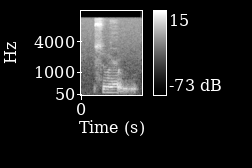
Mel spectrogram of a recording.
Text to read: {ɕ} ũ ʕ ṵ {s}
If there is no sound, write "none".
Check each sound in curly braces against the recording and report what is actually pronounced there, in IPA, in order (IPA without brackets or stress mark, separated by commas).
s, none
